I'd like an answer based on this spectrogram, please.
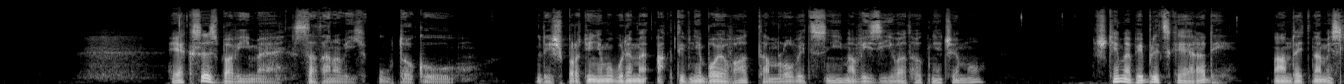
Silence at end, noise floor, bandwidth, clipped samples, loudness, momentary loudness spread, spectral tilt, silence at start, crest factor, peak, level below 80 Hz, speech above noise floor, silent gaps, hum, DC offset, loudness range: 0 s; -71 dBFS; 15 kHz; under 0.1%; -20 LUFS; 14 LU; -4 dB/octave; 0.9 s; 20 dB; 0 dBFS; -36 dBFS; 52 dB; none; none; under 0.1%; 3 LU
